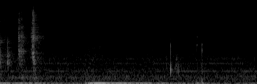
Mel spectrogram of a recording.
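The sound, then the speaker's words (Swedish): Faint typing on a computer keyboard: irregular light key clicks scattered in short bursts. “Jag ska se om jag kan skriva det här.”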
